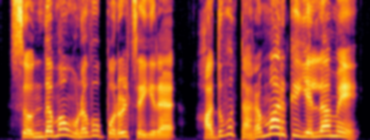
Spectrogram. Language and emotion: Tamil, happy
